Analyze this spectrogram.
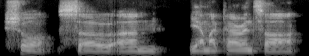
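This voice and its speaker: A man's voice: deep voice, level tone, slow, no room sound, lo-fi sound. A young man from Italy and Germany answering interview questions casually, with many fillers. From born in Italy, raised in Germany. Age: young adult. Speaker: guest, legal counsel.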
